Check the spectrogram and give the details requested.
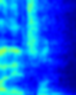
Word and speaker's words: Adelsöhn: Ella es Liliana Toro Adelson, así se pronuncia.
